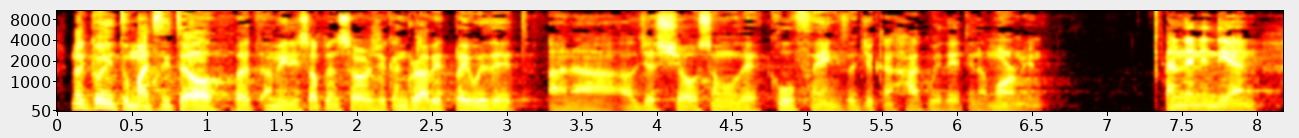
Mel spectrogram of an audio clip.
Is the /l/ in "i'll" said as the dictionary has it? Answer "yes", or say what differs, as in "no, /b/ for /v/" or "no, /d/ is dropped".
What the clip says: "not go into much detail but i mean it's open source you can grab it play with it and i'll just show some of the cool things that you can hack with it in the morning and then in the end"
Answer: yes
